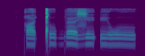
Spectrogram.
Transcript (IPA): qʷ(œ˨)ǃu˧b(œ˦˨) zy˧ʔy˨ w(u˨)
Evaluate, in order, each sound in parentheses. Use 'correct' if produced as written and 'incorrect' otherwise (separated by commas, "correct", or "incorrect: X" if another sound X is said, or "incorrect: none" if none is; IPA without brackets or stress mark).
correct, correct, correct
